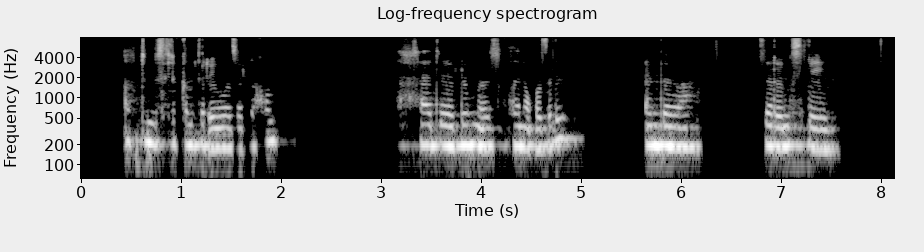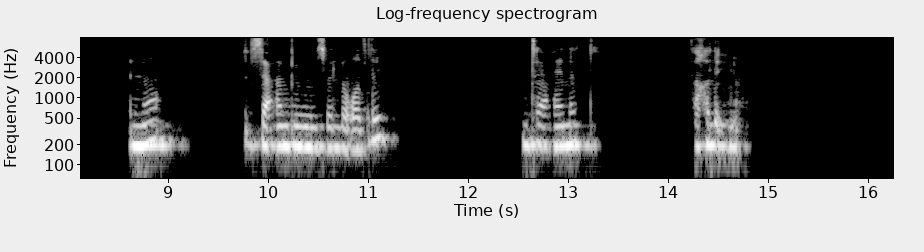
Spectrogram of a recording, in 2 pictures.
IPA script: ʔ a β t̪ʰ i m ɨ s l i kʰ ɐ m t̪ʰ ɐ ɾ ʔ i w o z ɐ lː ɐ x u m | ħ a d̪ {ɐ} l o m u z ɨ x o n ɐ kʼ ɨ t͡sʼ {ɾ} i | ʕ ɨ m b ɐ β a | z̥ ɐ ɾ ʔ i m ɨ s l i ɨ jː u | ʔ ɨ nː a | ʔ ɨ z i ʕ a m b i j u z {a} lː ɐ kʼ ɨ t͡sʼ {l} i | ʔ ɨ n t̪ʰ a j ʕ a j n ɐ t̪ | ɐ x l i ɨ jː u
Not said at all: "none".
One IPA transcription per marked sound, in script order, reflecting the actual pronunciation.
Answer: ɐ, l, ɐ, l

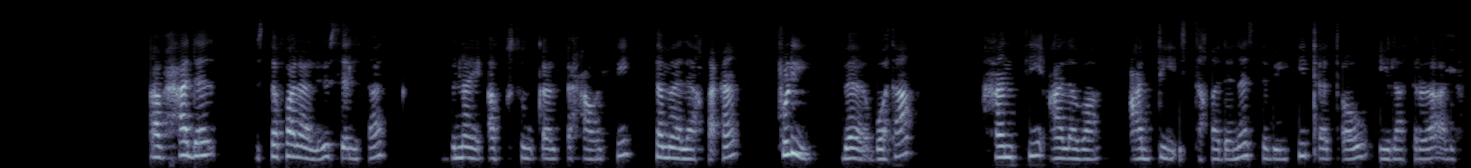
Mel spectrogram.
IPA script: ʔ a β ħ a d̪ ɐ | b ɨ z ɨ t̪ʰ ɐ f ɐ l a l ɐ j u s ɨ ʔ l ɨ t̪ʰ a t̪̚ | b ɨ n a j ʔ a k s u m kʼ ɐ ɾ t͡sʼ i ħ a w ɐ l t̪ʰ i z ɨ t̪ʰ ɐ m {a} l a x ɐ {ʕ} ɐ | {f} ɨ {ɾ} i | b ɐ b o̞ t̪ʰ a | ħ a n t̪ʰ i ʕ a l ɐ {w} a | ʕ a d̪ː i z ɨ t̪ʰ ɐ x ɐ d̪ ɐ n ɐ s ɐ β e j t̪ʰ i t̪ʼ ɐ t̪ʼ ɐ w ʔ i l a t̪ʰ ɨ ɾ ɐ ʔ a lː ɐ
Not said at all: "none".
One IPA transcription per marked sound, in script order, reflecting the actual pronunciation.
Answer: ɐ, ʕ, f, l, β

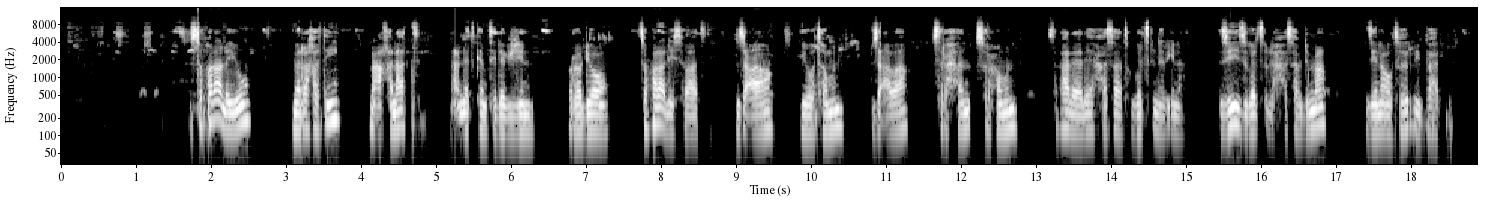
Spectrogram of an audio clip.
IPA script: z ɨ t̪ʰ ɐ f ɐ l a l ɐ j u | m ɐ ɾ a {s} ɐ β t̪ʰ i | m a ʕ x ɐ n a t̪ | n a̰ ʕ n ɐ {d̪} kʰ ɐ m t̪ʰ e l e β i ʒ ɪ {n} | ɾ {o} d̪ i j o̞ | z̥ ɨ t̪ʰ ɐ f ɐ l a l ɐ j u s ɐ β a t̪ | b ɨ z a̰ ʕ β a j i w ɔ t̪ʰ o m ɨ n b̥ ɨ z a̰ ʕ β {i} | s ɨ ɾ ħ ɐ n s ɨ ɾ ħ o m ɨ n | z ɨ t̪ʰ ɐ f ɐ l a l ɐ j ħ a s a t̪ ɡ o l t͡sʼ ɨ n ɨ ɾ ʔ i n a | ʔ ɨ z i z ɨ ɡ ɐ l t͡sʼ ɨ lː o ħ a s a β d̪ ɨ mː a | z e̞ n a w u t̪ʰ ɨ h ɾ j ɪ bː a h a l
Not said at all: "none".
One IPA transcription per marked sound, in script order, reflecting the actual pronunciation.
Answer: x, t̪, n, o, a

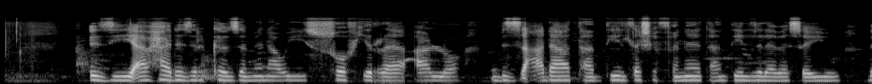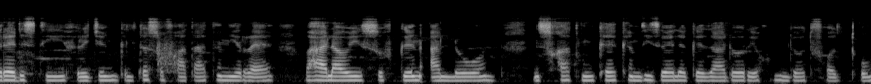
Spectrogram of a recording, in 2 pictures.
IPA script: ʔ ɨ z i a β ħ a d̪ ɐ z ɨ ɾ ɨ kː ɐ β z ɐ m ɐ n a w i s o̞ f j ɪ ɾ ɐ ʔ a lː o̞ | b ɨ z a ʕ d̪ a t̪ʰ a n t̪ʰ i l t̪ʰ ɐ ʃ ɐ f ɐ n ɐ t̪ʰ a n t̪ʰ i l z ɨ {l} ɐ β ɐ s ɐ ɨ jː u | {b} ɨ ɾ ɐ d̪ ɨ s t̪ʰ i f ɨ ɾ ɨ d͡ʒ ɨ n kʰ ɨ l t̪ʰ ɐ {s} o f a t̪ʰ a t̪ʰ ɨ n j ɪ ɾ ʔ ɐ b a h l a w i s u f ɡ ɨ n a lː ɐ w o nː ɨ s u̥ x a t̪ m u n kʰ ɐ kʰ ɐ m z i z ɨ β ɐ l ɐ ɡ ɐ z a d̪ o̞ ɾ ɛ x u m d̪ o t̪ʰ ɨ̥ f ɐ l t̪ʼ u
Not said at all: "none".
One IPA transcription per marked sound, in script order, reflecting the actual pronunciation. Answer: l, b, s

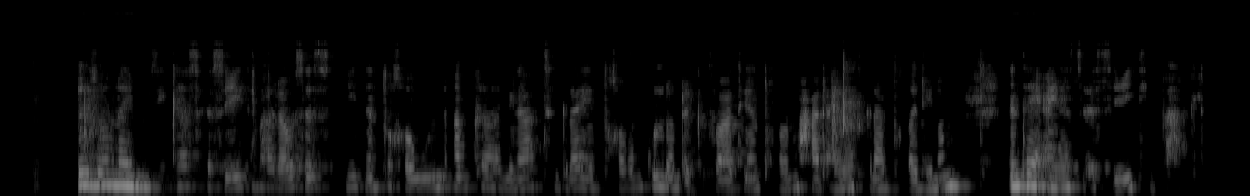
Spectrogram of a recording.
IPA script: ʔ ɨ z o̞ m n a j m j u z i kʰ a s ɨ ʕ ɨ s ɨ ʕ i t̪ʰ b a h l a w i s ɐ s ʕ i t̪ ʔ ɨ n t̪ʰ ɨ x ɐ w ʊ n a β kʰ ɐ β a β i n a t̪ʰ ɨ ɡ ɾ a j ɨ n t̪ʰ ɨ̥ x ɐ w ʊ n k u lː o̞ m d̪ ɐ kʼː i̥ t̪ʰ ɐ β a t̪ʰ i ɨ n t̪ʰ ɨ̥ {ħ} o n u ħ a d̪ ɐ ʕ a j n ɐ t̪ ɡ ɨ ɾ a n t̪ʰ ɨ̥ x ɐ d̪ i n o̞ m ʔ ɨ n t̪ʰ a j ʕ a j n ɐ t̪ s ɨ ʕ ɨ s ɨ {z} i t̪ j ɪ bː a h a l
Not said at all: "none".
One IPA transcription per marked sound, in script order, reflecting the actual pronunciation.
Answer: x, ʕ

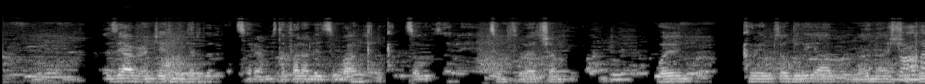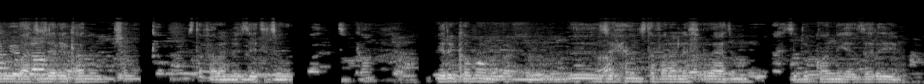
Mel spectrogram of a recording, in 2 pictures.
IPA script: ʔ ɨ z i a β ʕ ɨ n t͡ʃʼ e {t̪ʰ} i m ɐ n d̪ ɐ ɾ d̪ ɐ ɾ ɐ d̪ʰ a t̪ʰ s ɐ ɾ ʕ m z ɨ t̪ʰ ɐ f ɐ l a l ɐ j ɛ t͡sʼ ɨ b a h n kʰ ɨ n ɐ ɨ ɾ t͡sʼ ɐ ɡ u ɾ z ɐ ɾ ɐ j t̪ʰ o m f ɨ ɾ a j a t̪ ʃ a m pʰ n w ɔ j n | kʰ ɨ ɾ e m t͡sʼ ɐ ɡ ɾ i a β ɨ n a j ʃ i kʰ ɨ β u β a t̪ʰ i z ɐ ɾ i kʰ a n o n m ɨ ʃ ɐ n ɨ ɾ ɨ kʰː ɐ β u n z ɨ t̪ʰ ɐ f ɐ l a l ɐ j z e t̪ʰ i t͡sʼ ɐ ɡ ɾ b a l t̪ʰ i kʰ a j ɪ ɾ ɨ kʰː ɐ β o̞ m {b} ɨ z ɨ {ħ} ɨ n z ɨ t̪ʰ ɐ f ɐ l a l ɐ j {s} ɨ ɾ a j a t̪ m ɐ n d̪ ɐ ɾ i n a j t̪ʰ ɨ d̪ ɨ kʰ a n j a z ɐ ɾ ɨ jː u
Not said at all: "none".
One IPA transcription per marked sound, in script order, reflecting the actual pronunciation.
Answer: t̪, b, ħ, f

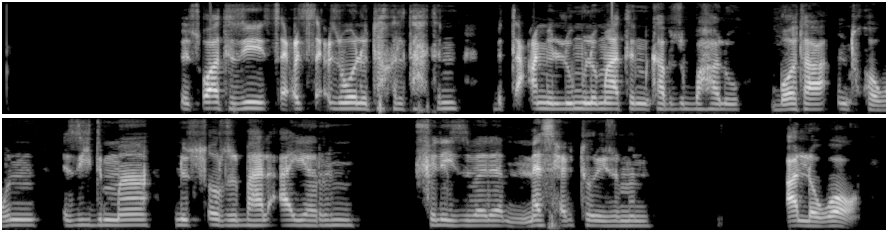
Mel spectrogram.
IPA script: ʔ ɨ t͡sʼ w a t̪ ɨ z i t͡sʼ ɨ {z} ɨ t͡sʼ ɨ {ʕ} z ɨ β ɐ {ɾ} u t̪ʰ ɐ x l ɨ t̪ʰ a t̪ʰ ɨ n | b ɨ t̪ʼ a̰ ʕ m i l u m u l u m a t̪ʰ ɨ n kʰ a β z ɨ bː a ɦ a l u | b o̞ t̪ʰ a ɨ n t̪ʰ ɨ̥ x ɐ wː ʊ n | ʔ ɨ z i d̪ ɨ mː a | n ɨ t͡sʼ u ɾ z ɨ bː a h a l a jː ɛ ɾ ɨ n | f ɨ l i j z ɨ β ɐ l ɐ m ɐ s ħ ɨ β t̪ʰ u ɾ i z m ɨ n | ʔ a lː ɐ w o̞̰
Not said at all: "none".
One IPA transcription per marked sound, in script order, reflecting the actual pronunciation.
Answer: ʕ, ʕ, l

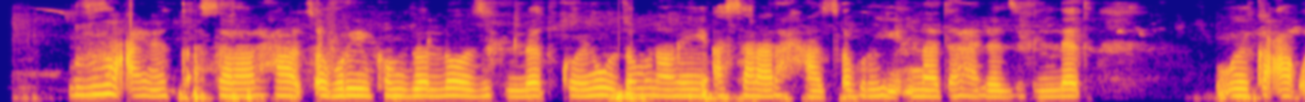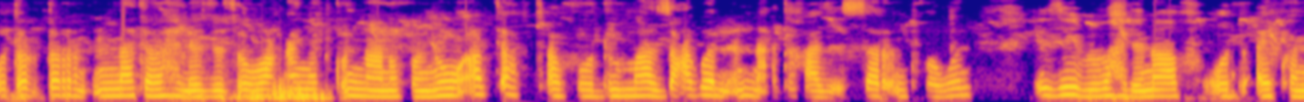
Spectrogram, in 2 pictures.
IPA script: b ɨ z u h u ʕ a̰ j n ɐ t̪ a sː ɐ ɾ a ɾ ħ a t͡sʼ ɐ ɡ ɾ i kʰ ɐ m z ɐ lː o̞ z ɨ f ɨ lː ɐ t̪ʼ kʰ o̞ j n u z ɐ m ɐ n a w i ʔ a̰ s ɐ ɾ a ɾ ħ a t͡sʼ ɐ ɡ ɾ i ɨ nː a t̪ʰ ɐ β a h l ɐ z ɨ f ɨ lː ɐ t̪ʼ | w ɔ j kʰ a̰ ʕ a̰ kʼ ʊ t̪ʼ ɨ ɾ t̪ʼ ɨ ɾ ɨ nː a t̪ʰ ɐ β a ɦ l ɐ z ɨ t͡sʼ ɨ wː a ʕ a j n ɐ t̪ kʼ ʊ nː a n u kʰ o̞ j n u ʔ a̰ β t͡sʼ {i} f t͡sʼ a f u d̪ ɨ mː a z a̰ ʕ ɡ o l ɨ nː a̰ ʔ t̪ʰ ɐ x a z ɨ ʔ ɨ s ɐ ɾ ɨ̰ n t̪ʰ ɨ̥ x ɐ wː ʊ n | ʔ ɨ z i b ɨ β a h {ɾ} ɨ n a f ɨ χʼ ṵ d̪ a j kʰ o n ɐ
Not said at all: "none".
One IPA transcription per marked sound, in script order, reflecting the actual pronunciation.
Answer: a, l

